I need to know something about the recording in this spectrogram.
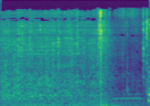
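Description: Sliding glass balcony door rolling along its track, a grainy rumbling rattle that ends in a single knock about one and a half seconds in as the door shuts.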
